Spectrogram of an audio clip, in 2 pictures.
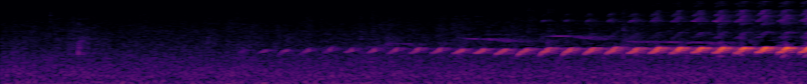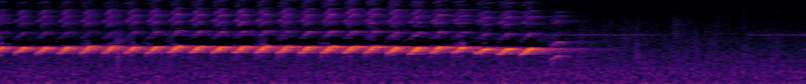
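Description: A bird's long, fast trill of evenly spaced notes. It begins faintly about a second in, swells steadily louder and rises a little in pitch over about five seconds, then stops abruptly.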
